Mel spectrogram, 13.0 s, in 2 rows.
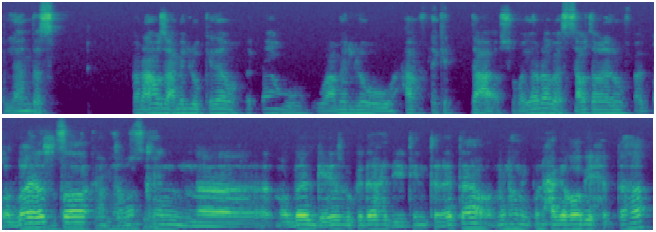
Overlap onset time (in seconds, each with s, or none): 6.8 s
